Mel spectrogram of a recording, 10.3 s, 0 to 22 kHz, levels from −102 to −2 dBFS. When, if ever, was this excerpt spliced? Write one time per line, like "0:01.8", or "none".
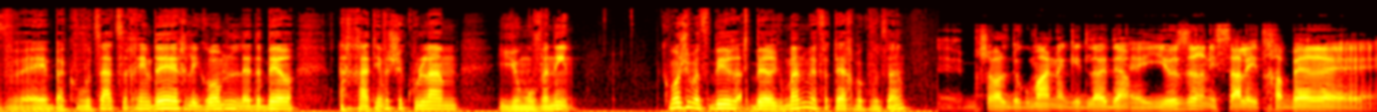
0:01.1
0:01.7
0:02.9
0:05.6
0:07.3
0:08.5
